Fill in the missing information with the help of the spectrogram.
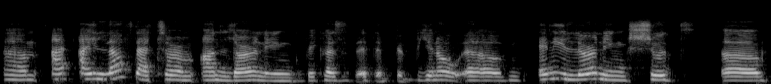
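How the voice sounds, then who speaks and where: A middle-aged woman who grew up in Iran talks in a thoughtful, halting way, stopping and restarting often as she explains. Her recording is dull and muffled, with a dry, close sound and no room echo. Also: medium pitch. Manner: halting, many restarts and fillers. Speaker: guest, journalist and activist. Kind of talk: reflective conversational interview.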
